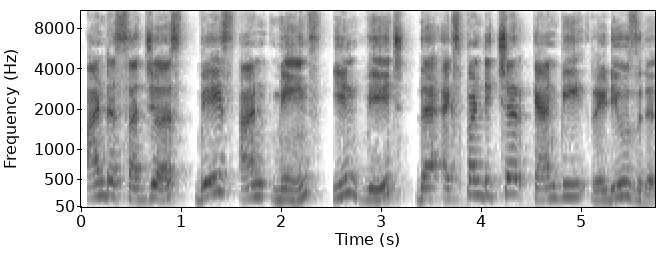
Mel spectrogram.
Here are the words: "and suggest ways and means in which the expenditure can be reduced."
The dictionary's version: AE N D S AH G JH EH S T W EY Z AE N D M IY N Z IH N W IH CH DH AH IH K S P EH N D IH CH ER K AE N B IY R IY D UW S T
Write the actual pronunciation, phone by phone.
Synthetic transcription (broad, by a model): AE N D S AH JH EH S T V EY S AE N D M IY N S IH N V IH CH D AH IH K S P EH N D IH CH ER K AE N B IY R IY D UW S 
